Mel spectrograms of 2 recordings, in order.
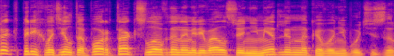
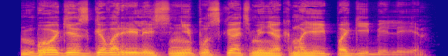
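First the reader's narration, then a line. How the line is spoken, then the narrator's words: Hoarse rasp. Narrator (Russian): прохрипел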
